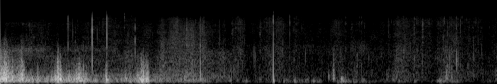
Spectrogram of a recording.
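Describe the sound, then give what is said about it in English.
Footsteps tramp through heather on a moorland walk, a few crunching, rustling steps loudest at the start, then fading to soft, sparse brushing sounds. “Okay, so we'll continue tramping through the heather and update you more further along.”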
